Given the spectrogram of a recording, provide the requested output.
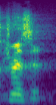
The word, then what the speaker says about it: Drizzt: No, it's Drizzt. Drizzt? Or Drizzt. I've always said Drizzt. You got to buzz the Z, Drizzt.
